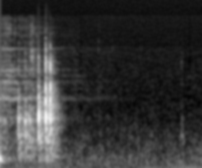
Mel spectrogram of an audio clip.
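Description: Quiet room tone with a faint low hum and one light tick, after a brief word at the very start.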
